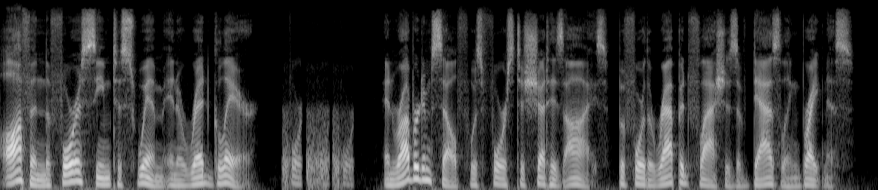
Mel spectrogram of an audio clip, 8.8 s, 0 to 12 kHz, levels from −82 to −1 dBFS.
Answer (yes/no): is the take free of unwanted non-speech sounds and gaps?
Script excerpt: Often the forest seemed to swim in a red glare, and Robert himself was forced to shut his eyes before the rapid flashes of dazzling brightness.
no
